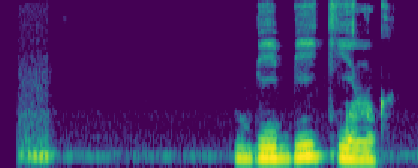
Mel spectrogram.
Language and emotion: Russian, neutral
